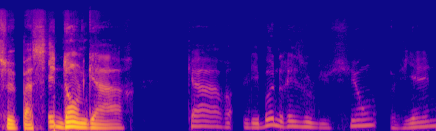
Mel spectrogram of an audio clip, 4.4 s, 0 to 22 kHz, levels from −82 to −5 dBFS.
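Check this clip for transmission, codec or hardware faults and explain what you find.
Two transmission faults sit close together near the start of the speech.

A burst of packet loss runs from 0.43 to 0.50 s. Packets arrived too late or not at all. The receiver extended the last sound for about 48 ms while fading it, giving a brief held buzz or hiss. Then about 40 ms of speech is simply skipped.

Lost packets rebuilt from error correction follow, from 0.48 to 0.54 s. The next packets carried low-bitrate backup copies, so about 40 ms plays without a gap, which fits two rebuilt packets. Those frames sound rougher and noisier than the surrounding speech.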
